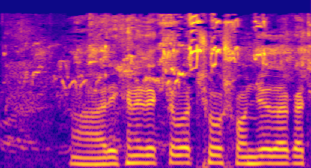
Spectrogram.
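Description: A man's voice, loud and close, starting about half a second in as a string of short held syllables at a nearly steady pitch, like a chant or a repeated call. Faint bird chirping underneath.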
